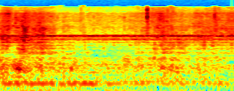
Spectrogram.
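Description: Spotted hyenas feeding at a kill: scattered short chewing and tearing sounds over a steady low hum and a steady high tone.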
